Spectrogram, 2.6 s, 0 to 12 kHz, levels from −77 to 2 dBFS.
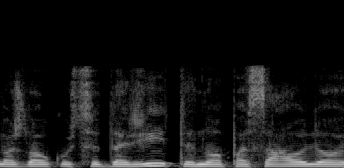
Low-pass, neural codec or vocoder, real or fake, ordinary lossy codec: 7.2 kHz; none; real; AAC, 48 kbps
